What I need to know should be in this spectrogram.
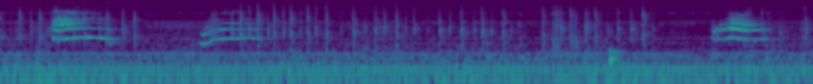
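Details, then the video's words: Domestic cat meowing, played to attract cats: three drawn-out harmonic meows, each about half a second, with soft clicking and tapping noises between them and a steady low hum in the background. "miauende katze sound um die Katzen anzulocken"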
